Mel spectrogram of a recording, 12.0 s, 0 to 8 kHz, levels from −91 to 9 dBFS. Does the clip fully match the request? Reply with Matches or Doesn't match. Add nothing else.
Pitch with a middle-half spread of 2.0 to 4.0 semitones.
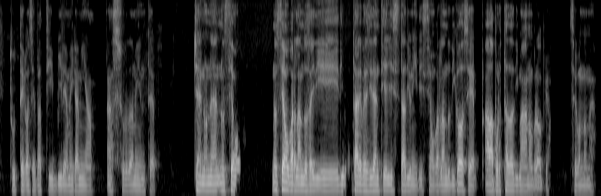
Doesn't match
